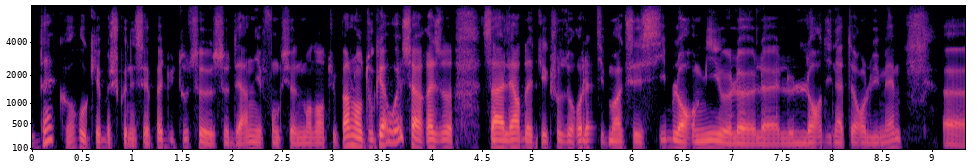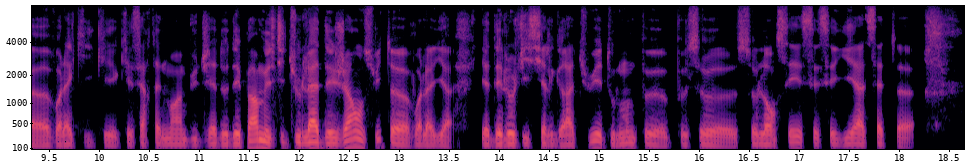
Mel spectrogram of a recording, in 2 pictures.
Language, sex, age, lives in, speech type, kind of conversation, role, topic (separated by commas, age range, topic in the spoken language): French, male, 30-34, France, conversation, podcast, host, Parle-moi de l’un de tes passe-temps préférés : comment as-tu commencé ?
